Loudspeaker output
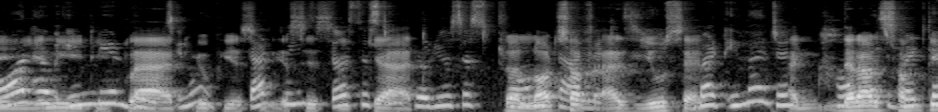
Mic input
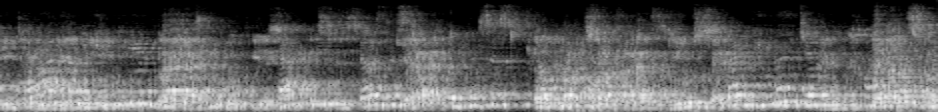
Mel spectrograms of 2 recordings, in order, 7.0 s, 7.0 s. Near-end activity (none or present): none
